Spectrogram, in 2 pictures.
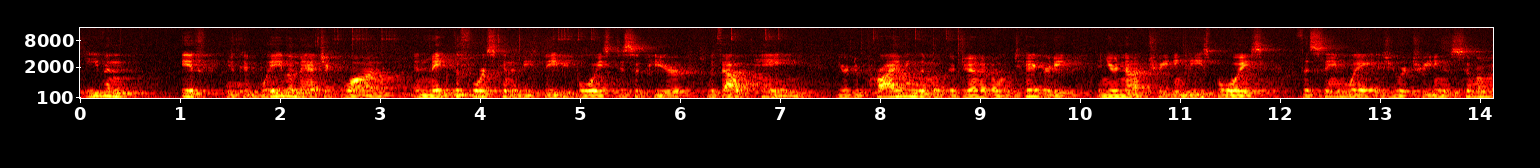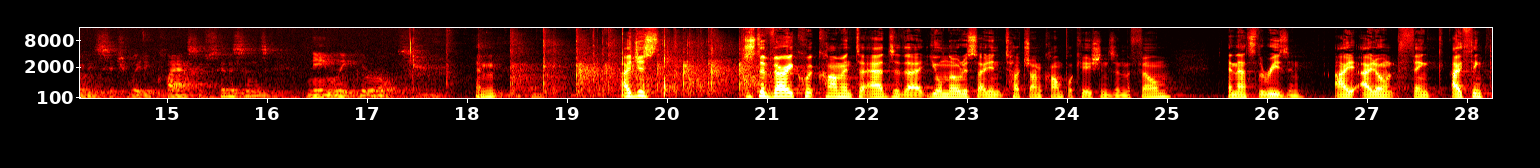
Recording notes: This is a recording of the panel discussion and Q&A from the Vancouver, British Columbia screening of Cut. The screening took place at the Roundhouse Community Center.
